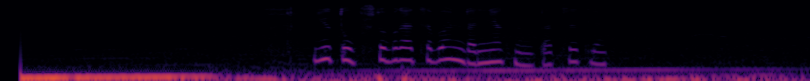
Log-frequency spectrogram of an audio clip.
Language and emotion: Russian, neutral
